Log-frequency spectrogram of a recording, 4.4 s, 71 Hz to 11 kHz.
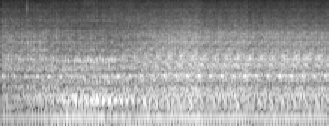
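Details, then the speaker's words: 4BT Cummins diesel with starting issues: clattering idle with uneven beat, odd cylinder dropping out, inconsistent miss and some smoke; owner suspects air in fuel system, plans lift pump replacement. "but now you hear it it's you'll know what it misses I've seen it comments miss before it it's not consistent like this"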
